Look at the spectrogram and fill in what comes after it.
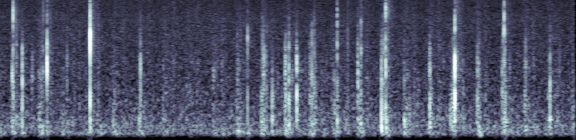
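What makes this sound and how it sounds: A wooden pencil lightly taps a thin, clear plastic sheet protector (punched pocket) resting on a towel, first with the eraser end and then with the tip. The result is a scattered series of quiet, sharp, bright clicks and faint crinkles that stop instantly, with almost no low end and a soft hiss between taps.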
